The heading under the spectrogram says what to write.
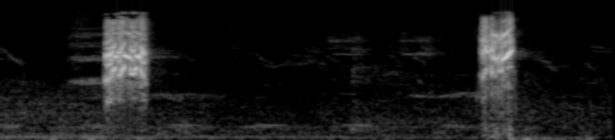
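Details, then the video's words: A pair of loud, grating green-cheeked conure screeches about two seconds apart, each short and buzzy, against near silence. "green cheek conure sounds"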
